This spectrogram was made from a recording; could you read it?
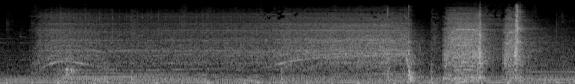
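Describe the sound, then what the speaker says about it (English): A power drill bores holes into plastic while a car PA system is being installed, giving a steady whirring drone that rises into louder, harsher bursts of cutting near the end. "with a drill bit the same size as the bolt you're going to use to mount it, those little spots we made, we are actually going to drill them out"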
